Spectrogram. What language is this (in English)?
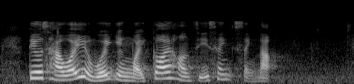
Cantonese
